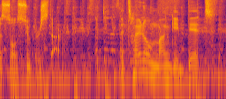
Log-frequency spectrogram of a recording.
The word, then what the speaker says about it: Bit: The name Mangue Beat, B-E-A-T, comes from the song Mangue Bit, B-I-T, by Mundo Livre S.A.A., one of the two original Mangue groups with Chico Science and Nassau Zumbi. In Portuguese, bit is pronounced like beat, and journalists started to name the movement after the song.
